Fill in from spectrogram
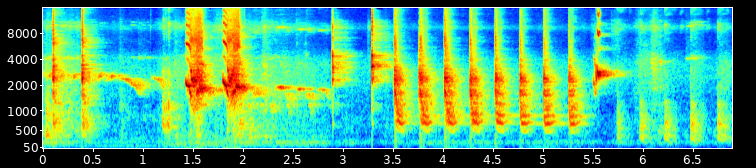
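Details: Chattering black-winged myna, its filled-out song said to rile other birds nearby: a loud squawk and a gliding whistle, then a fast series of dry harsh clicks and rasps at about four per second.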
